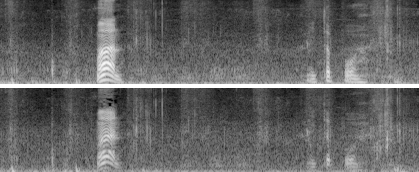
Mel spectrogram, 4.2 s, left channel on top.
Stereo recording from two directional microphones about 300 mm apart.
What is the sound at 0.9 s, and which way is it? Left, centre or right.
Speech, centre.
